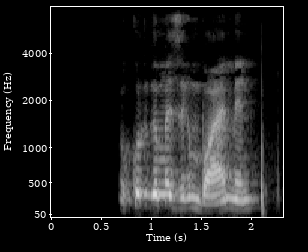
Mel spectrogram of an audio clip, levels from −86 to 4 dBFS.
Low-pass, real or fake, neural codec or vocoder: 7.2 kHz; real; none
